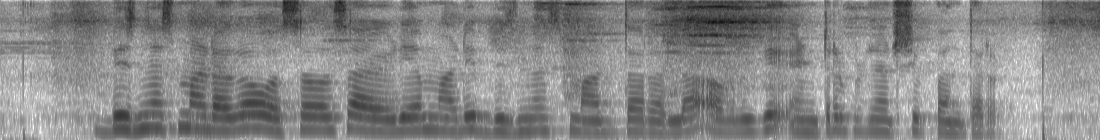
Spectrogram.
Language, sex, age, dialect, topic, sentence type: Kannada, female, 25-30, Northeastern, banking, statement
